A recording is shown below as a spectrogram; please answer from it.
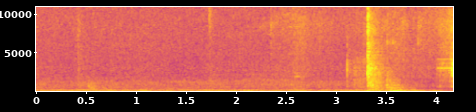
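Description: Automatic lift doors at a Next store in Bluewater Shopping Centre slide and thump open and shut over quiet indoor ambience, with a louder clunk near the end.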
